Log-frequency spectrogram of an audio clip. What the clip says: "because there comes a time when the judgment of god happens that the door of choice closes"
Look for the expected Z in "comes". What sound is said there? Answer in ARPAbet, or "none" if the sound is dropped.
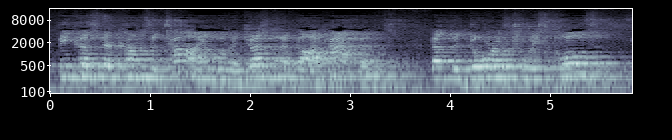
Z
